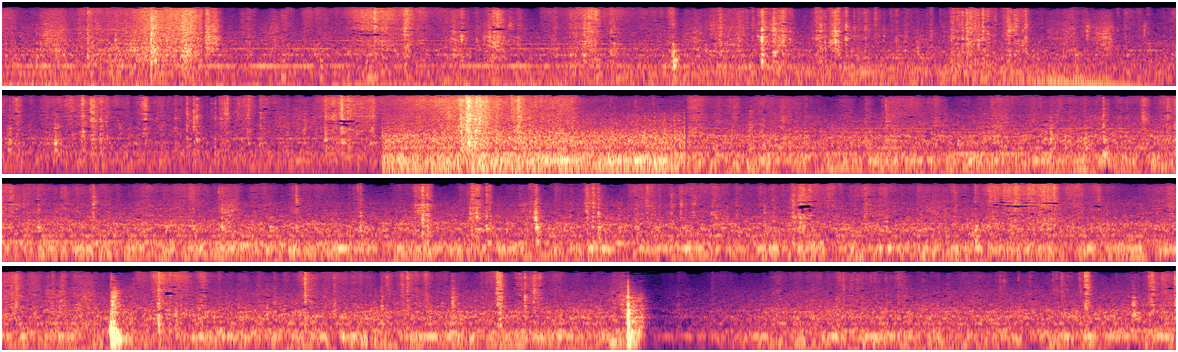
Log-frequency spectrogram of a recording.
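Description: Nylon pantyhose being peeled off plastic wrap: a sticky, crackling rustle as the fabric comes away from the film and clings to it, with a couple of sharper snaps near the end.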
